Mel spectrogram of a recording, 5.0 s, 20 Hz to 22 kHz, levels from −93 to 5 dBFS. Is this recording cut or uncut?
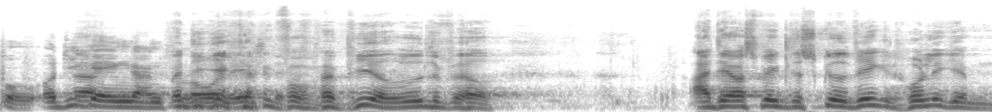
uncut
